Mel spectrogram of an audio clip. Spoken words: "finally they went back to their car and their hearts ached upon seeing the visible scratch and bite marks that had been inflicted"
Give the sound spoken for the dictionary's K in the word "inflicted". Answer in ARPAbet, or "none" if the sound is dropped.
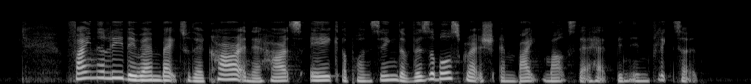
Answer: K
